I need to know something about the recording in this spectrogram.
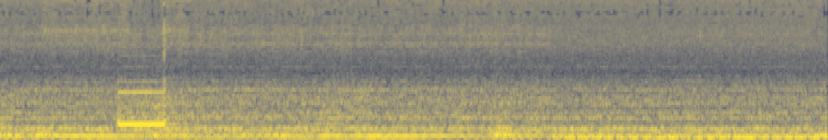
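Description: Steady low car engine and road hum from an in-car study video played over a hall's loudspeakers, with one short electronic beep about a second in.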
